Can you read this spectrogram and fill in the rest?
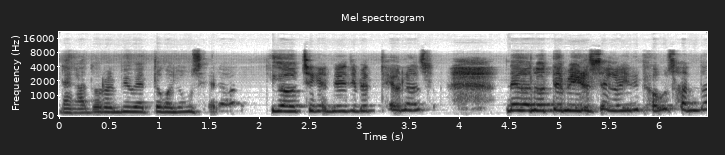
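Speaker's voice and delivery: imitated crying, tearful sobbing voice. Retelling a mother's words of repentance to her son, imitating someone crying. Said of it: "막 울면서 아들한테 회개했대".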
